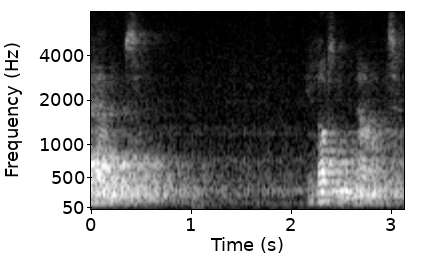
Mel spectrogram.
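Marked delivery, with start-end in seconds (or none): 2.1-3.0 much softer, lower, hopeless line; a believer after bad news; dejected. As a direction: let it fall flat in despair. When something bad happens.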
